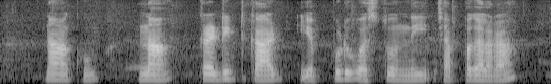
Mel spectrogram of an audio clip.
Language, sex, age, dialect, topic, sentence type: Telugu, female, 18-24, Utterandhra, banking, question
